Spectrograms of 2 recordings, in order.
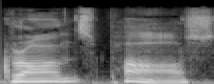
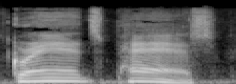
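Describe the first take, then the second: First: It is said in an English accent. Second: It is said in an American accent. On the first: The speaker calls it wrong. "it just sounds wrong with an English accent" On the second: The speaker calls it right. "you can only say with an American accent"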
